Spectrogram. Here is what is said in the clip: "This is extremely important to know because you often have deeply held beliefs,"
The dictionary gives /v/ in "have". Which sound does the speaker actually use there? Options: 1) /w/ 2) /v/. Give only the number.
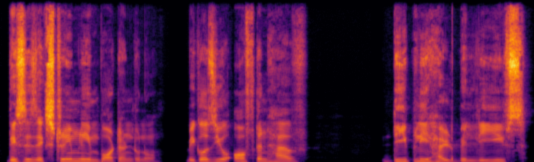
2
